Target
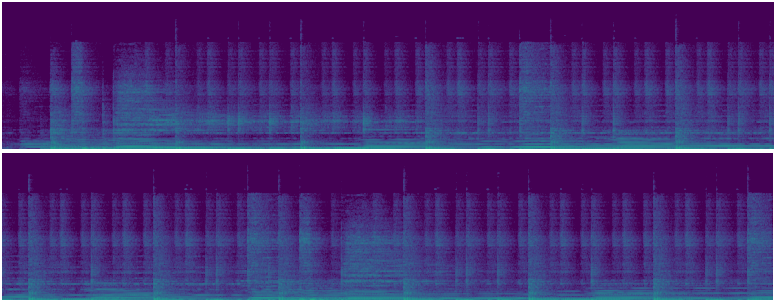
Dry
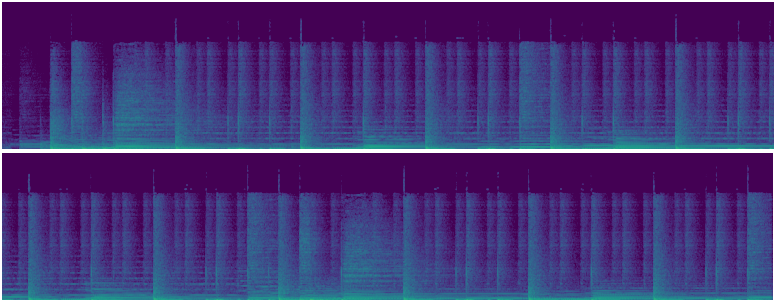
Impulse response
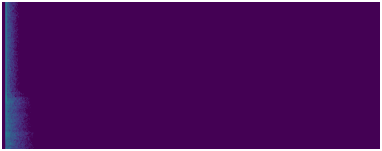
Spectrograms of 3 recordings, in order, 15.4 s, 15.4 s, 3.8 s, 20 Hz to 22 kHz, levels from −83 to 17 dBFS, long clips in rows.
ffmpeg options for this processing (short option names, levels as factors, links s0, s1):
-filter_complex "[0:a]asettb=1/sr,asplit=3[s0][s1][s2];[s0]atrim=end=1.484[s3];[s1]atrim=start=1.48:end=4.17,asetpts=PTS-STARTPTS,afade=t=in:d=0.004:c=qsin,afade=t=out:st=2.686:d=0.004:c=qsin,equalizer=f=125:t=o:w=1:g=-4,equalizer=f=250:t=o:w=1:g=11,equalizer=f=500:t=o:w=1:g=-4,equalizer=f=1000:t=o:w=1:g=3,equalizer=f=2000:t=o:w=1:g=-11,equalizer=f=4000:t=o:w=1:g=12,equalizer=f=8000:t=o:w=1:g=-5[s4];[s2]atrim=start=4.166[s5];[s3][s4]acrossfade=d=0.004:c1=hsin:c2=qsin[s6];[s6][s5]acrossfade=d=0.004:c1=qsin:c2=hsin,acompressor=threshold=0.0447:ratio=6[s7];[1:a]atrim=start_sample=2205,asetrate=52920,aresample=44100[s8];[s7][s8]afir=irnorm=-1:irlink=0,volume=0.891"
